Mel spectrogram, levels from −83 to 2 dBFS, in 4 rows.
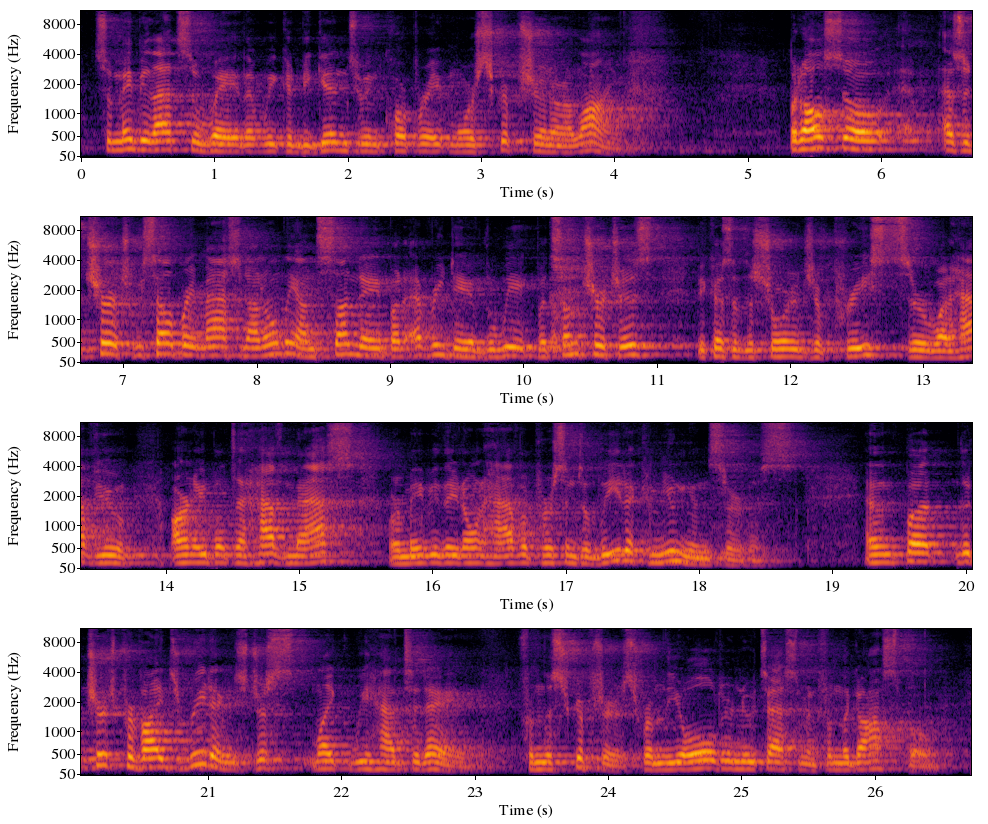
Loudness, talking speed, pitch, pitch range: -22 LUFS, 195 wpm, 175 Hz, 160-200 Hz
